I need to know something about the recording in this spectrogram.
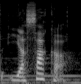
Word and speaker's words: Yasaka: same characters for hashaku this Shrine is pronounced yasaka however and shikoku is also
